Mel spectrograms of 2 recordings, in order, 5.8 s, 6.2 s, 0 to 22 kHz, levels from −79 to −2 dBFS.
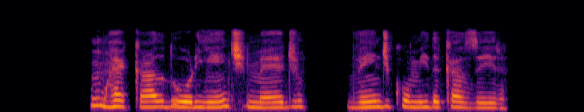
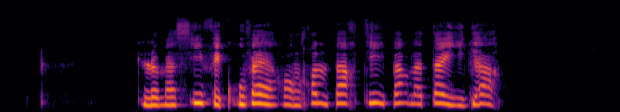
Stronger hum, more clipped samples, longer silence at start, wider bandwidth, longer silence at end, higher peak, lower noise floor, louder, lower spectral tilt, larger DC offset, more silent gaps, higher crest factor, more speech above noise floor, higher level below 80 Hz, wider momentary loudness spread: neither; neither; second, 0.9 s vs 1.4 s; second, 7.6 kHz vs 11 kHz; second, 0.8 s vs 1.25 s; about the same, -8 dBFS vs -6 dBFS; about the same, -85 dBFS vs -83 dBFS; about the same, -25 LUFS vs -25 LUFS; first, -5 dB/octave vs -3 dB/octave; neither; neither; about the same, 18 dB vs 20 dB; about the same, 61 dB vs 59 dB; first, -66 dBFS vs under -90 dBFS; first, 11 LU vs 7 LU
